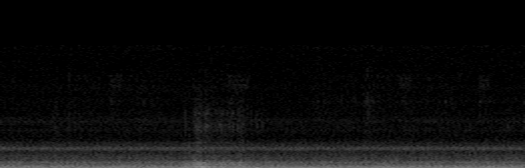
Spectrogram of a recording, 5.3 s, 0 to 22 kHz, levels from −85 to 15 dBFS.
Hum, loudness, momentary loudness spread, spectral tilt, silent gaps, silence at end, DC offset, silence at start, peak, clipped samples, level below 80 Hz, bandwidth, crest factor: none; -42 LUFS; 5 LU; -7.5 dB/octave; none; 0 s; under 0.1%; 0 s; -24 dBFS; under 0.1%; -48 dBFS; 16.5 kHz; 16 dB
